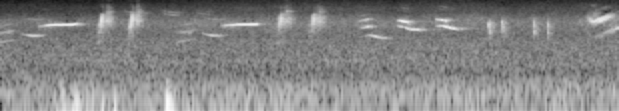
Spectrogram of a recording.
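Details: Persistent song of a Blyth's reed warbler: thin, clear whistled notes and brief chirps at high pitch, alternating long flat tones with quick downslurred and rising figures, with soft low thumps early on.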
